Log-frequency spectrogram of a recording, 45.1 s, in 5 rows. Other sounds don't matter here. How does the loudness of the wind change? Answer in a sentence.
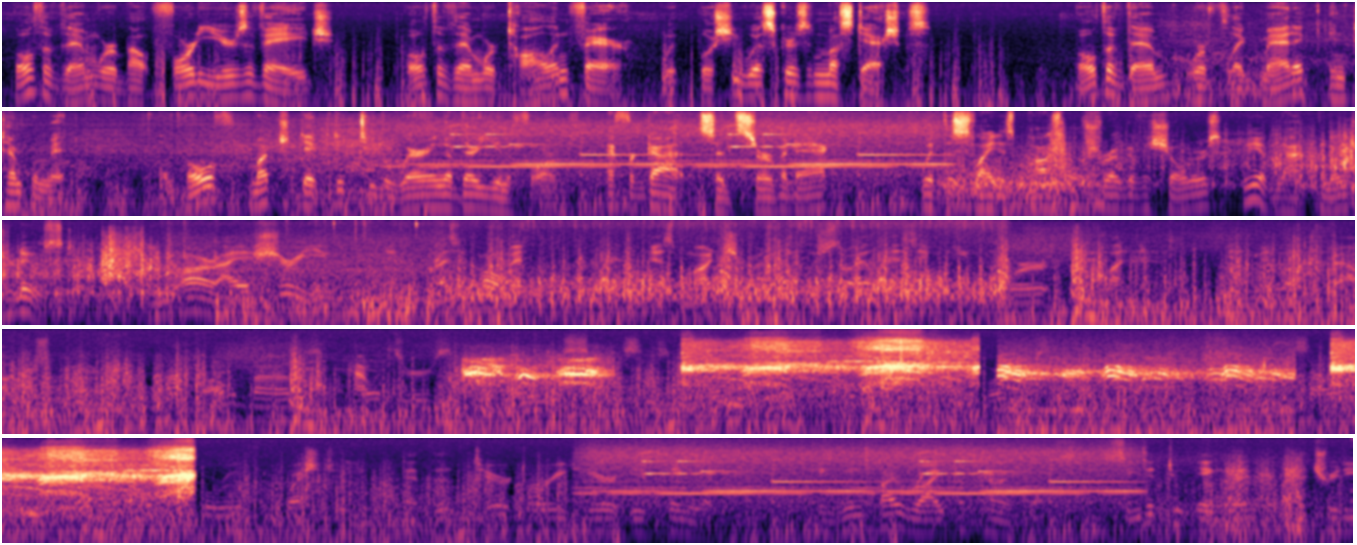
The volume of the wind goes up, then down.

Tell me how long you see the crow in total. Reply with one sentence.
You can hear the crow for 7 seconds altogether.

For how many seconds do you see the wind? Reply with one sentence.
You can hear the wind for 45 seconds altogether.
